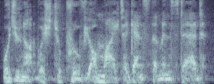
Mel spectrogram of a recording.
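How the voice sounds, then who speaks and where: A woman playing a formal, loyal undead servant with a hoarse, breathy voice in a video game cutscene. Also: bright, forceful tone, natural voice. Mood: composed, persuasive. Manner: formal, measured.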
